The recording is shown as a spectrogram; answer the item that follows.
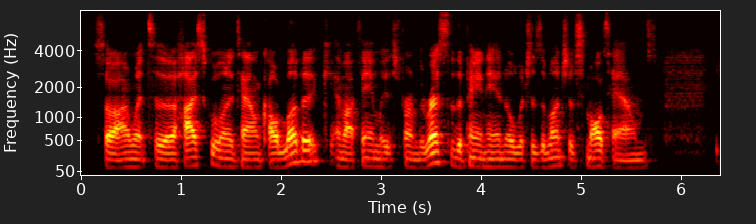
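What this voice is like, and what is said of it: West Texas accent. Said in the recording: “As you can probably tell from my accent, I grew up in the great state of Texas, in the West Texas area that we call the Panhandle.”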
